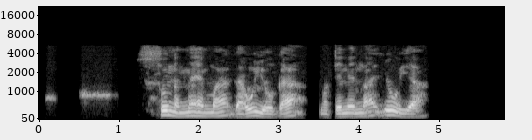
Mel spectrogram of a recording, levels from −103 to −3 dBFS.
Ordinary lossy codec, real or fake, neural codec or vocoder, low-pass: MP3, 48 kbps; fake; vocoder, 44.1 kHz, 128 mel bands, Pupu-Vocoder; 5.4 kHz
